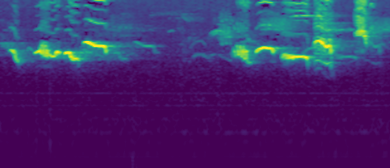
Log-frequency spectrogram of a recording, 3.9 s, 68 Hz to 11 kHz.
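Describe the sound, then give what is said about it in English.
A blackbird sings two clear, fluting phrases separated by a short pause, each rich warble ending in a higher, squeaky twitter. The song is fairly loud, with no voices. “Number 1 on Mark's list is the blackbird, my favourite bird overall because I love the Latin name, turdus.”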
